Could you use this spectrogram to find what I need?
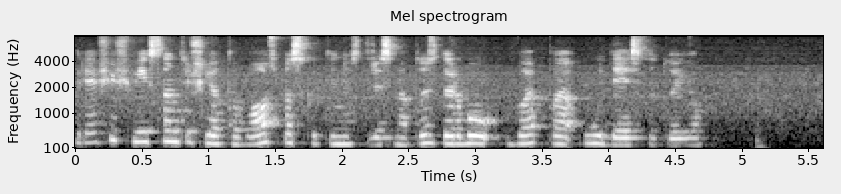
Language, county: Lithuanian, Vilnius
